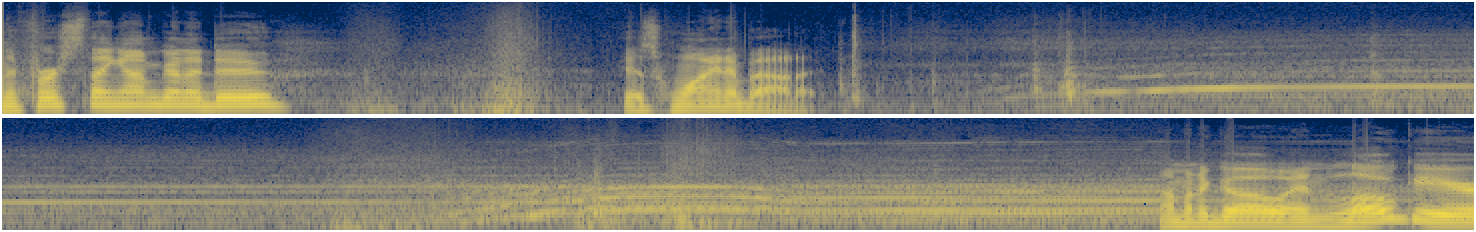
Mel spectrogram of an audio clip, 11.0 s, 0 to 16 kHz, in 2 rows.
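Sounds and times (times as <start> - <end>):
lower motor whine: 3.2 - 11.0
electric motor whining: 3.5 - 11.0.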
